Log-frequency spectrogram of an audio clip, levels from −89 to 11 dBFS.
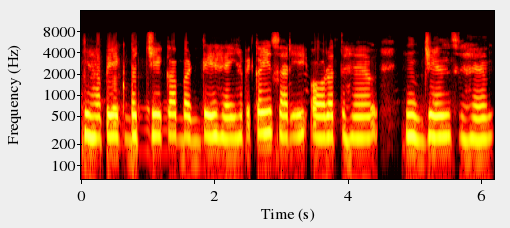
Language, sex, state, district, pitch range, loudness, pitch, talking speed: Hindi, female, Bihar, Araria, 245-265 Hz, -13 LUFS, 255 Hz, 145 wpm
